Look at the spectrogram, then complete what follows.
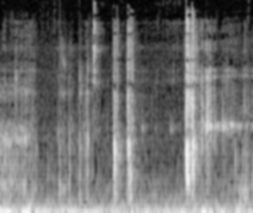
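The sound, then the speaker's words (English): Someone takes quiet sips of a drink: soft slurps and small wet mouth clicks, faint and on their own. “hold on, let me take a little sippy poo.”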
